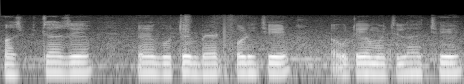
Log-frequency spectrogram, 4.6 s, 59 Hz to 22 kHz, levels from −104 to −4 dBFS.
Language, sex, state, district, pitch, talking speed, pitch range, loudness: Odia, male, Odisha, Sambalpur, 130 Hz, 90 wpm, 130-135 Hz, -16 LUFS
